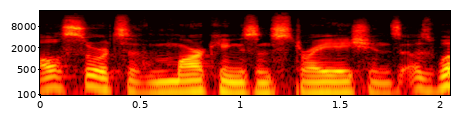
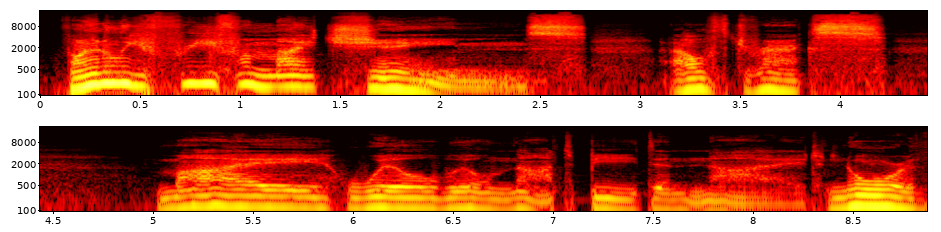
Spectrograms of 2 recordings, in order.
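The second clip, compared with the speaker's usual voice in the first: serpentine snake voice, with my drawn out; 4 dB louder than usual. Narrating a freed serpentine form speaking in Celestial to Althdrax, in a serpentine creature voice. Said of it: "the serpentine form uh, saying".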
